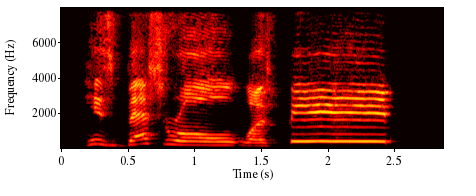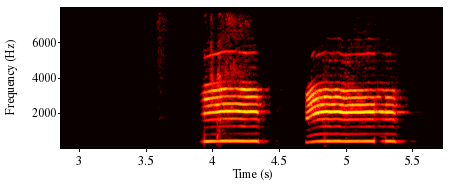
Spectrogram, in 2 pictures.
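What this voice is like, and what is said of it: Imitates beeping sound of character. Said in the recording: “my Captain Pike impersonation ... I did a Captain Pike impersonation.”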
